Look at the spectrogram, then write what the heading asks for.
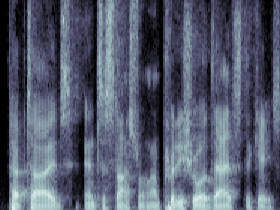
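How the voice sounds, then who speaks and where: A man speaks against a quiet background. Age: 40s. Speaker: bodybuilding YouTuber. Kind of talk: casual commentary monologue. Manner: animated.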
